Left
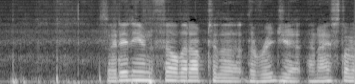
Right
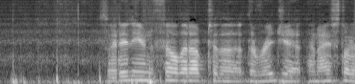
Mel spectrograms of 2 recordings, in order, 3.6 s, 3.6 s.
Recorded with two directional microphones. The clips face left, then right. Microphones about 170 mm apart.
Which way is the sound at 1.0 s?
10° left (ahead or behind).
